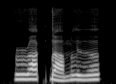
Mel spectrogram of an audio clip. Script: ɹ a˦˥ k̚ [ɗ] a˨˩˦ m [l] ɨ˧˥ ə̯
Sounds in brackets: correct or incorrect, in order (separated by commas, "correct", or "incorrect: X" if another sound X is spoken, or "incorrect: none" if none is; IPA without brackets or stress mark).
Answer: correct, correct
